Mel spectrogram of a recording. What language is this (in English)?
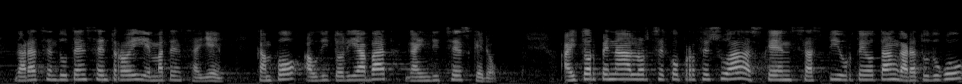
Basque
